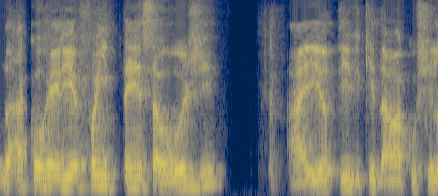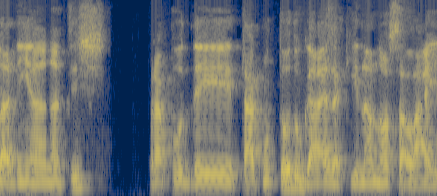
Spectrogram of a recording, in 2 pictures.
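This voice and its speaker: Speaking at a fairly slow pace with a Pernambuco accent, this man has a medium pitch and ordinary pitch variation. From Recife, Pernambuco, Brazil. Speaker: labour judge. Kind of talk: live stream interview.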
